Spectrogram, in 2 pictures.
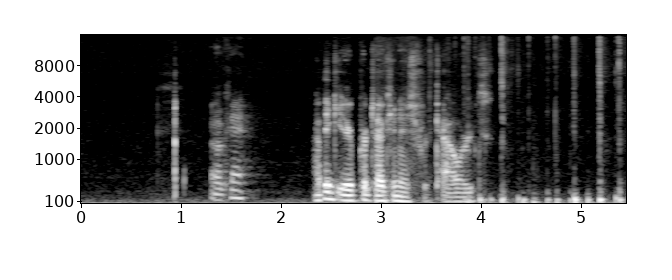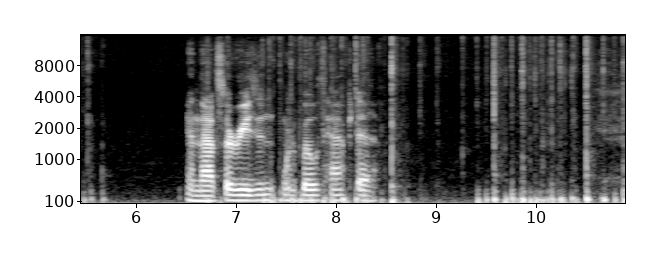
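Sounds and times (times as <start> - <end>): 
speech: 1.3 - 4.3, 6.5 - 8.5
aggressive typing on a computer keyboard: 3.2 - 5.7, 7.2 - 10.8.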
